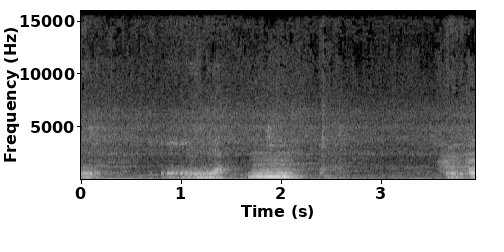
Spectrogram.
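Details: Angry Shih Tzu growling during grooming: short rough grumbles, then one loud arched harmonic growl lasting under half a second, followed by quiet and a final rising growl.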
